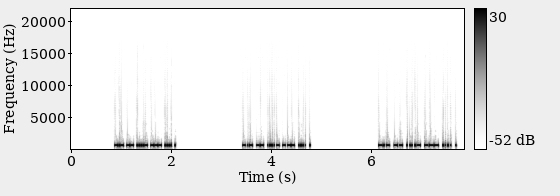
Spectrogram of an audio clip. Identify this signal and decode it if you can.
Morse code, heard as a keyed tone, about 53 wpm, 700 Hz. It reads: KM4OHE KM4OHE KM4OHE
